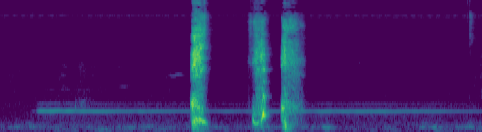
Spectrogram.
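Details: A woman in a sneezing challenge without a hanky gives three sharp, explosive sneezes, the last two close together, over a faint background hum; she also tries to stifle sneezes on viewer request.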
